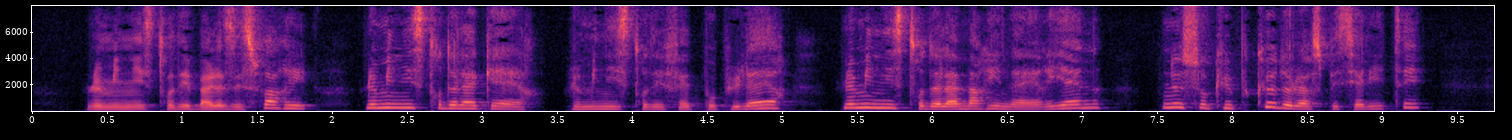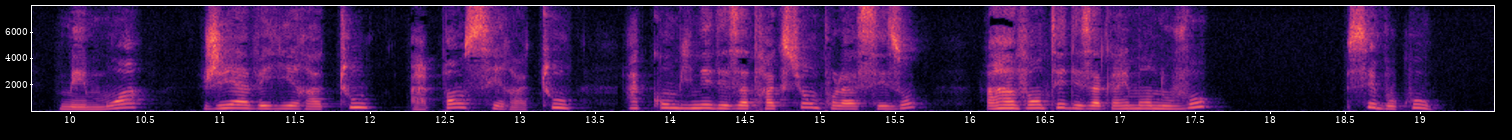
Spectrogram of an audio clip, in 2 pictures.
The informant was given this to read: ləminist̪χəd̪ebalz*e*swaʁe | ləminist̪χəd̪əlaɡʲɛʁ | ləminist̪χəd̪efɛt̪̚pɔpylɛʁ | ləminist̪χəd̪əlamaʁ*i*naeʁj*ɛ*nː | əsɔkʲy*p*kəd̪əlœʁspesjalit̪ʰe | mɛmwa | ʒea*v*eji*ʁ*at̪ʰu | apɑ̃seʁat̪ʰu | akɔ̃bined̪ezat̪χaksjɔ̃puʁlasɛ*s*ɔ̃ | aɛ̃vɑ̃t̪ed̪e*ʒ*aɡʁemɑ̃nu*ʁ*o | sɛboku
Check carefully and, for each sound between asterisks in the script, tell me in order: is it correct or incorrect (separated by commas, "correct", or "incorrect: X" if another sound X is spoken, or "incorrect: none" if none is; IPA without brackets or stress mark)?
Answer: correct, correct, correct, correct, correct, correct, incorrect: z, incorrect: z, incorrect: v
